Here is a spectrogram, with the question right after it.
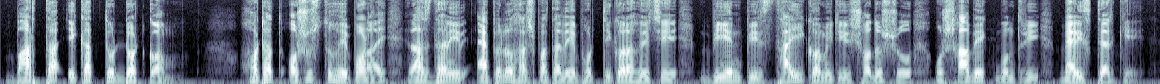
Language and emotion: Bengali, neutral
